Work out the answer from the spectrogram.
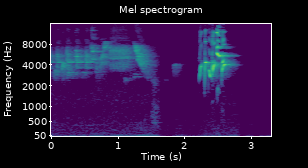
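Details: European goldfinch song: a sustained, fast, high twittering phrase that ends in a slurred downward note, then after a pause a loud burst of sharp, liquid chirps.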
